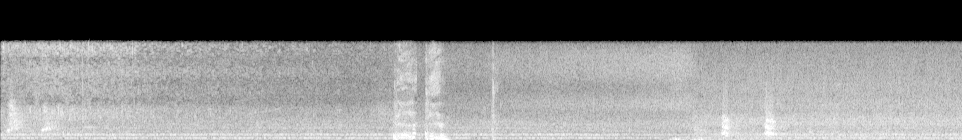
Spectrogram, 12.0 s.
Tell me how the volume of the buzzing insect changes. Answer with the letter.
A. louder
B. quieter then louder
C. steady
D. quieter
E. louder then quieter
C.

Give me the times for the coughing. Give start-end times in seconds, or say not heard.
4.7-6.2.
